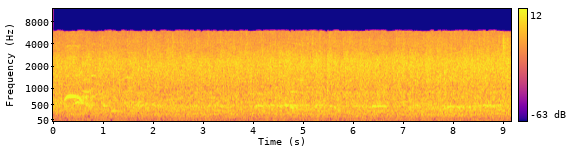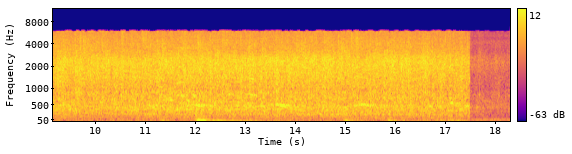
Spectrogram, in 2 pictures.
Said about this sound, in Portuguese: Vocês aplaudem o Senhor e nem celebram o seu nome.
